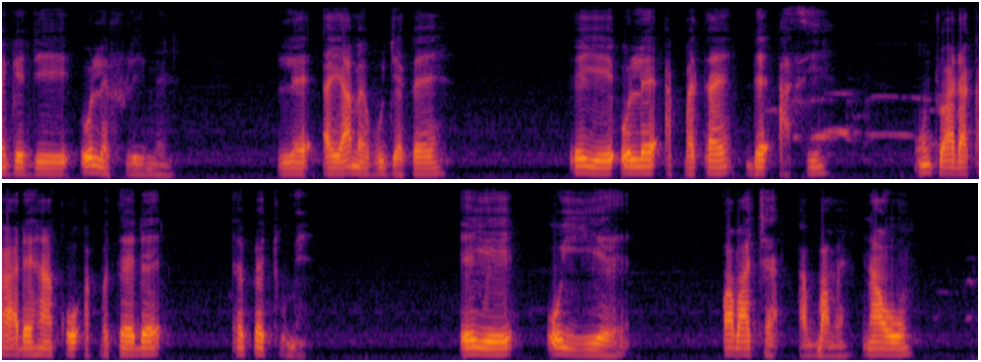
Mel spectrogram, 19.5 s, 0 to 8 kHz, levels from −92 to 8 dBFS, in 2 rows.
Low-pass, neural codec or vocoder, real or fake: 7.2 kHz; none; real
